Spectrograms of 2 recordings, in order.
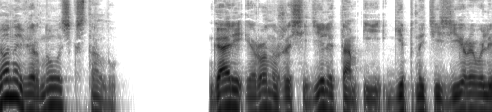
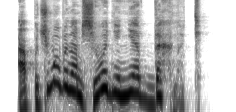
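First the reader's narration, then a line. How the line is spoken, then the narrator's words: Cheerful. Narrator (Russian): весело сказала Гермиона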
